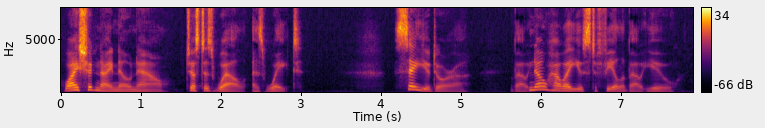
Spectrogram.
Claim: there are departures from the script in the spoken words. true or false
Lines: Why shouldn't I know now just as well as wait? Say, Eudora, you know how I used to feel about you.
true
